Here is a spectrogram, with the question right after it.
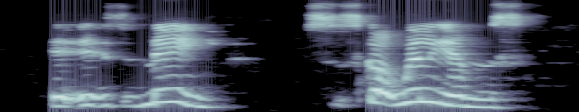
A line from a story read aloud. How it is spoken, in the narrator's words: Scott stammered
